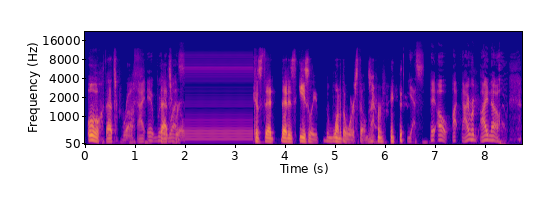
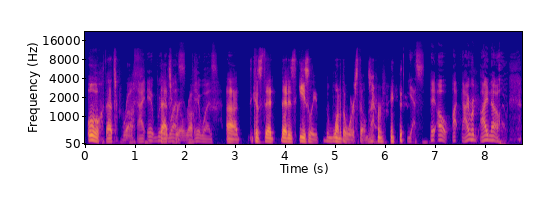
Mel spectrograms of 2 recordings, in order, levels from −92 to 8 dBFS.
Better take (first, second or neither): second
